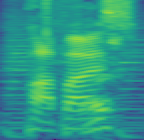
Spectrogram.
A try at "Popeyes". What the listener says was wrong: Just Popeyes. I feel like y'all are adding an H after the second P. Popeyes.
